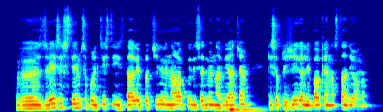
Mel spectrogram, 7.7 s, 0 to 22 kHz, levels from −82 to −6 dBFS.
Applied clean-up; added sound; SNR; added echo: classical method log-MMSE.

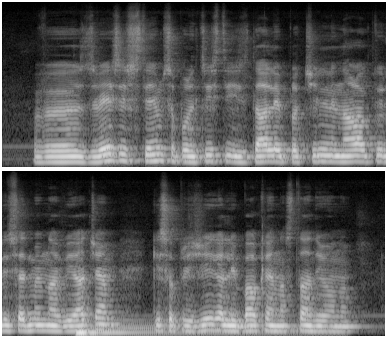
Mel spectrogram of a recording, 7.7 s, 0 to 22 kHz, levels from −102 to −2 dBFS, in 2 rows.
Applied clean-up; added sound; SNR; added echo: none; Bowed string instrument; 7 dB; none.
